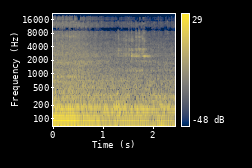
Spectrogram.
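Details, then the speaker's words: 2007 Chevrolet Silverado: light, quick metallic tapping under the truck riding on the engine drone during acceleration; starter bendix drive gear not fully retracting, clipping the flexplate, found by pulling the starter. "The bendix of the starter is not fully retracting. And that's what that freaking noise is."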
